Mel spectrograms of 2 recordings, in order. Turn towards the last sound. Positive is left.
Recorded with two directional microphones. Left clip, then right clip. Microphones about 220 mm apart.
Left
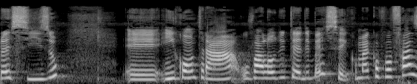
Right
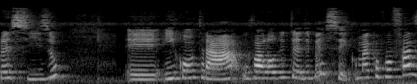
turn(degrees=50)  # may be behind; listen again after turning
